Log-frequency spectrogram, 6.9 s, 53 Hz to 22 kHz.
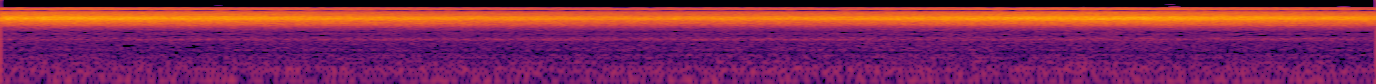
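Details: Chorus of cicadas in Rockville, Maryland, in June 2021, producing a steady, piercing high-pitched drone that barely dips in the middle before returning to full strength.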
